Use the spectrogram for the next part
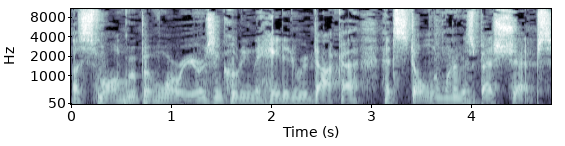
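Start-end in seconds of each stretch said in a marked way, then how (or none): none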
